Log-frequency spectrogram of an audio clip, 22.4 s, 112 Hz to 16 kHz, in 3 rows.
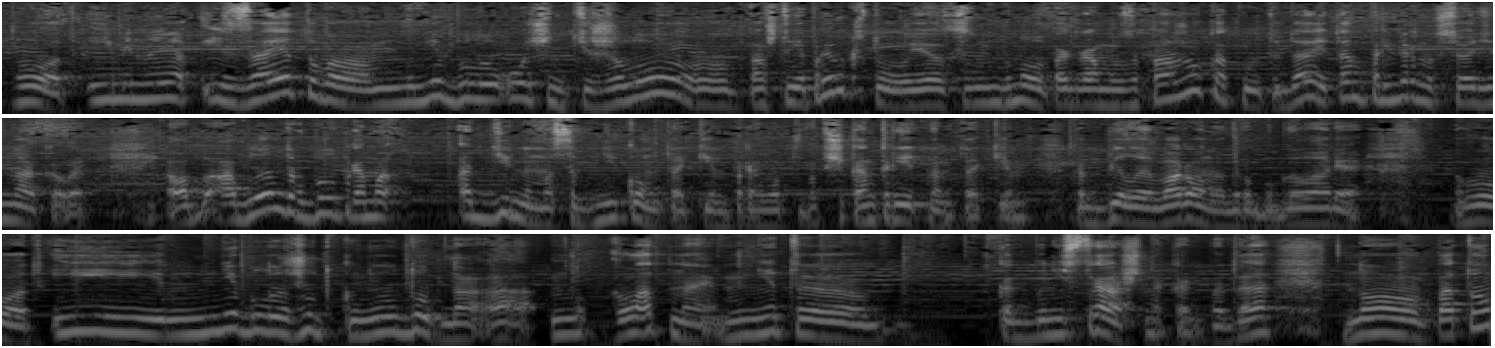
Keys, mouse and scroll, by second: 1.5-6.6 drag, 6.9-12.0 drag, 12.4-17.5 drag, 18.6-22.3 drag.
